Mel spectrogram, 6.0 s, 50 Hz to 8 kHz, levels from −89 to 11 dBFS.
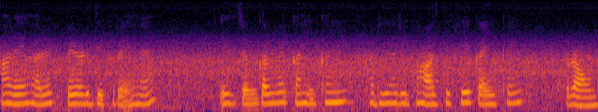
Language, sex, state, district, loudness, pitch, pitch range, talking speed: Hindi, female, Chhattisgarh, Balrampur, -18 LUFS, 215 Hz, 200-220 Hz, 210 wpm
